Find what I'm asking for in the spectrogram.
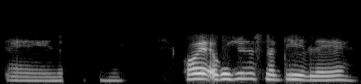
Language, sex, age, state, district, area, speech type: Manipuri, female, 18-30, Manipur, Senapati, urban, conversation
